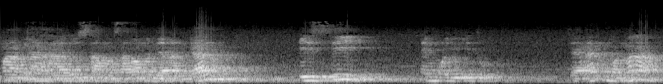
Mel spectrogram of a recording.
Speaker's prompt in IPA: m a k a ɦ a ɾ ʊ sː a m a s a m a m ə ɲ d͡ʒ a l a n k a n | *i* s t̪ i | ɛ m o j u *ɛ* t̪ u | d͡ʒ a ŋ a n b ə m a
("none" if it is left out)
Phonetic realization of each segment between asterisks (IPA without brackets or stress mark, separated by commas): i, i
